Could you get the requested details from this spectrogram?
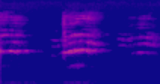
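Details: Wild peacock, part of a free-roaming flock in the Peacock Arts District of downtown Fort Pierce, Florida, gives three loud, nasal, cat-like wails: a short one, a longer and louder one, then a fainter short one, over low traffic hum.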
